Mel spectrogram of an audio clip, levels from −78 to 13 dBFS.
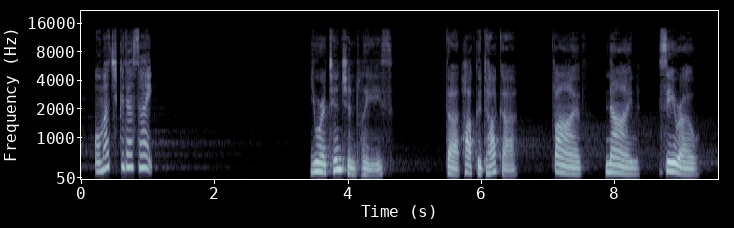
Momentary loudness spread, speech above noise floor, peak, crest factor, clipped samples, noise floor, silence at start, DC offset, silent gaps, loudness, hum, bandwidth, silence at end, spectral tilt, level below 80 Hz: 14 LU; 60 dB; -2 dBFS; 16 dB; under 0.1%; -75 dBFS; 0.2 s; under 0.1%; none; -16 LUFS; none; 14.5 kHz; 0.3 s; -5 dB/octave; -70 dBFS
